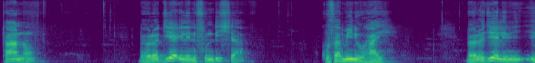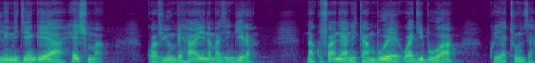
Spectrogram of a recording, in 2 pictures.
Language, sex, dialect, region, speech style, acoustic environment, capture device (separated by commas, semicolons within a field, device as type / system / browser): Swahili, male, Kenya - Nairobi Sheng-influenced, Kenya, focused, silence, mobile / Linux / Chrome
